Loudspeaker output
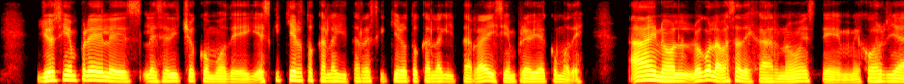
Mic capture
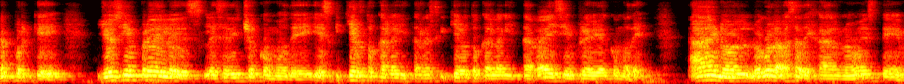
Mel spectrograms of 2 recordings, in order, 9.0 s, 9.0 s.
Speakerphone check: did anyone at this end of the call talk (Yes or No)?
No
